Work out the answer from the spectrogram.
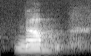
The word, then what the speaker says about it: numb: सुन्न हो जाता है, उसे हम बोलते हैं नम। इसमें बी को साइलेंट किया जाता है।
